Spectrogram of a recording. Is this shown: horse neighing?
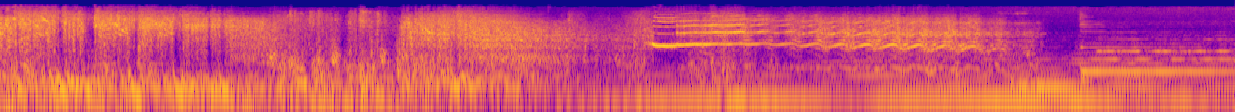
yes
